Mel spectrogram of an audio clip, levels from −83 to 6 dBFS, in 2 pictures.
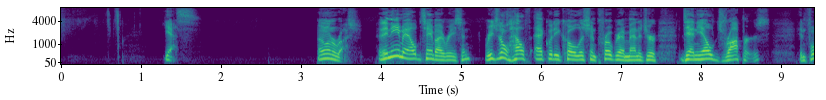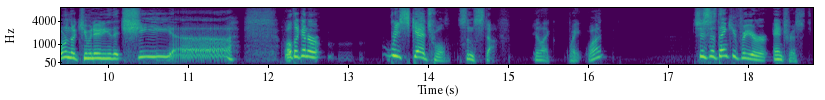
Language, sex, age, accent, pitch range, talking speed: English, male, 50-69, American, 165-230 Hz, 140 wpm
